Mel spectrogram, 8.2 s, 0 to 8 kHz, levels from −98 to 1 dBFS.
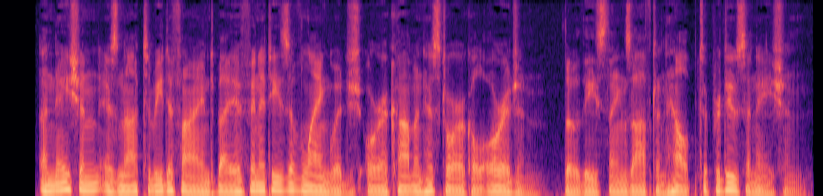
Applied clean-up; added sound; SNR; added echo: none; none; none; none.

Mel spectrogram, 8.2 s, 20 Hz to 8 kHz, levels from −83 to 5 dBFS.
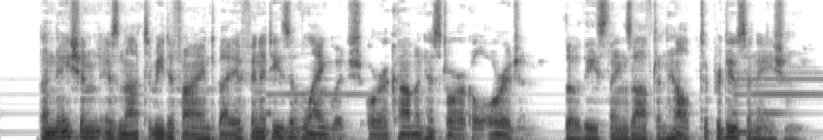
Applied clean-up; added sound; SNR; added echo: classical method WPE with log-MMSE.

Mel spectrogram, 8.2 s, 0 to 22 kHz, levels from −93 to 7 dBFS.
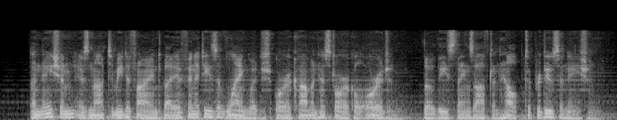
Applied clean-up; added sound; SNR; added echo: neural separator model SepFormer DNS4.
